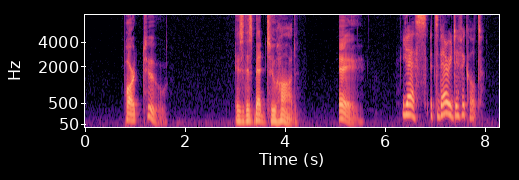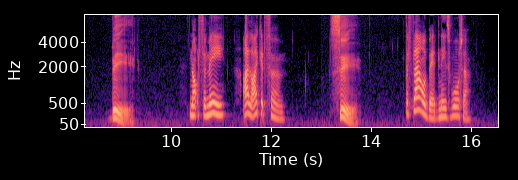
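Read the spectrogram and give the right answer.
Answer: B: Not for me. I like it firm.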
